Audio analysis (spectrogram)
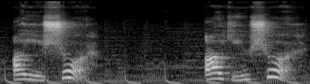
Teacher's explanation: the rising intonation. Now, it's often used in questions or to indicate uncertainty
